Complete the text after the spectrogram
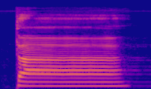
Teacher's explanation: তা উচ্চারণের ক্ষেত্রে হালকা বাতাস বের হবে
